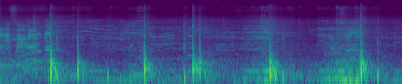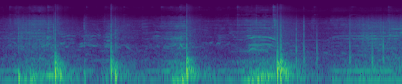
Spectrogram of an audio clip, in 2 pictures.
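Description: Aerial firework shells bursting, about ten sharp bangs one every one to two seconds.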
